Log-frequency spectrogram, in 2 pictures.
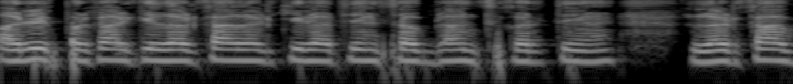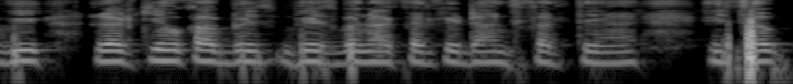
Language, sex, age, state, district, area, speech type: Hindi, male, 60+, Uttar Pradesh, Ghazipur, rural, spontaneous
